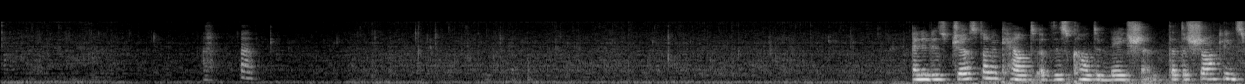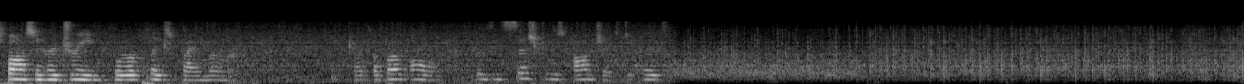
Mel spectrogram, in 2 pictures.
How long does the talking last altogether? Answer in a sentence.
The talking can be heard for 9 seconds in total.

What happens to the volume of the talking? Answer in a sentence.
The loudness of the talking goes down.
